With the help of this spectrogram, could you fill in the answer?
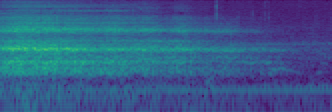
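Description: A deep, airy breath drawn in, a single steady rush of air that gradually softens and fades, with no talking over it.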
